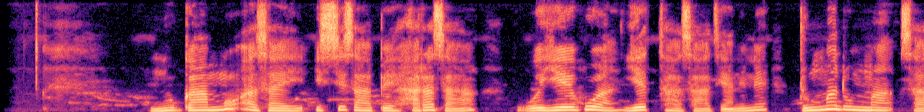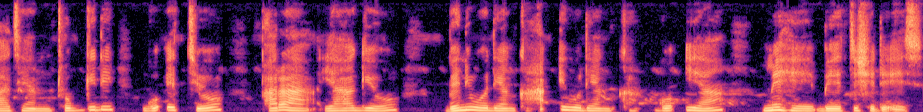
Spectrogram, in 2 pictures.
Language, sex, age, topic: Gamo, male, 25-35, agriculture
